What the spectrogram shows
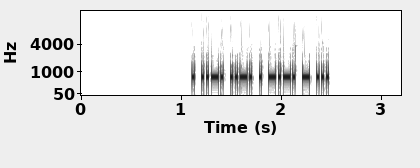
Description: Morse code, heard as a keyed tone, about 50 wpm, 700 Hz. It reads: EFFECTS
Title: ES:S Suffix - Top 100 Words with Base Words 50wpm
